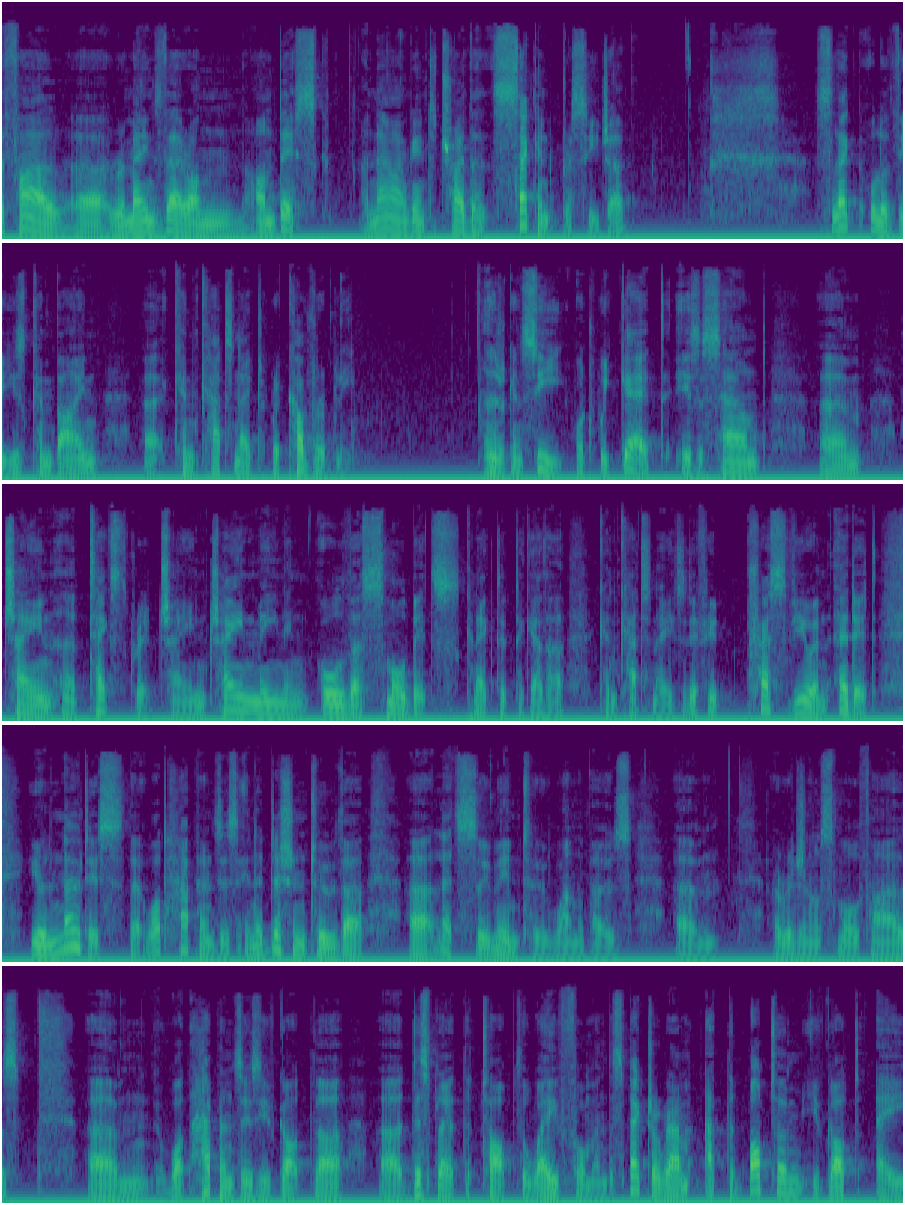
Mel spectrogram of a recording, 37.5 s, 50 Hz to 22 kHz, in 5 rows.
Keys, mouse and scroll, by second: 3.2 click, 5.1 shift+click, 7.8 click, 21.9 click, 26.6 click, 30.8 click, 36.8 click.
